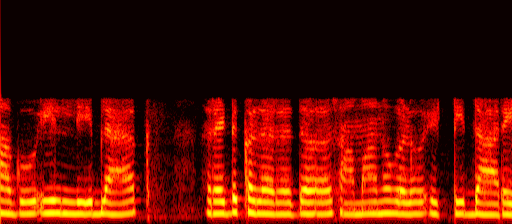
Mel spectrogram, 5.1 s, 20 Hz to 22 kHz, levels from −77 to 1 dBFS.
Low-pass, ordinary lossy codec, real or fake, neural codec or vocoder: 3.6 kHz; none; fake; vocoder, 44.1 kHz, 128 mel bands, Pupu-Vocoder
